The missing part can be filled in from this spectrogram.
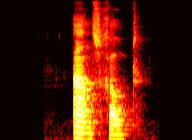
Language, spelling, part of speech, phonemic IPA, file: Dutch, aanschouwt, verb, /anˈsxɑuwt/, Nl-aanschouwt.ogg
- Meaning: inflection of aanschouwen: 1. second/third-person singular present indicative 2. plural imperative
